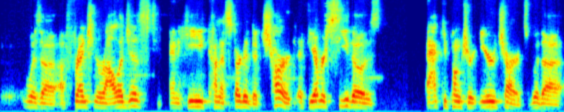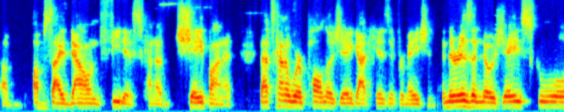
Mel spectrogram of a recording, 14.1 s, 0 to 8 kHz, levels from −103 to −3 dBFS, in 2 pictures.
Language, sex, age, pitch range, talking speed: English, male, 30-49, 125-155 Hz, 195 wpm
